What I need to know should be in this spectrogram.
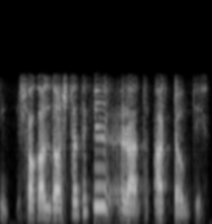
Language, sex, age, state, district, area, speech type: Bengali, male, 45-60, West Bengal, Darjeeling, rural, conversation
